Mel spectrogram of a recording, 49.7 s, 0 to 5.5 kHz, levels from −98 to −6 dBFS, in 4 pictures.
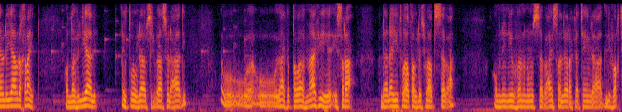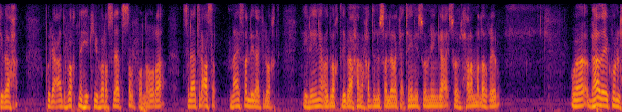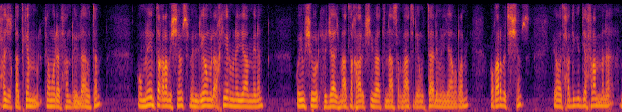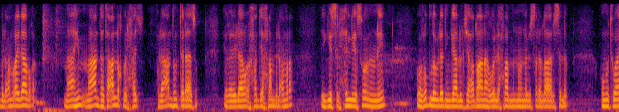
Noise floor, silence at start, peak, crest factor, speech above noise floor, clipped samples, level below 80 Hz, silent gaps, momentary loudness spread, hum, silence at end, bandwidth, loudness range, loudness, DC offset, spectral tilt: -59 dBFS; 0 s; -10 dBFS; 20 dB; 30 dB; under 0.1%; -54 dBFS; none; 9 LU; none; 0 s; 5.2 kHz; 4 LU; -30 LUFS; under 0.1%; -8.5 dB/octave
